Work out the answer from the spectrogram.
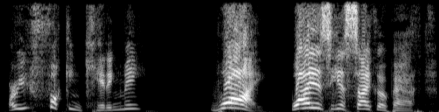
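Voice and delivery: high, exasperated, with a loud burst on "Why"; incredulous outrage. Real, not acted. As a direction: fire back in indignant disbelief. Incredulous rant at a columnist's quote.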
